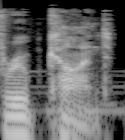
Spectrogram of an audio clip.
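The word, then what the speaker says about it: Roopkund: Rupkund, pronounced Rupkund.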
